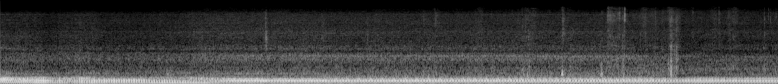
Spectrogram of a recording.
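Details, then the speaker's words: 2000 GMC Sonoma 2.2L I4 with a newly installed Magnaflow dual exhaust kit, idling and lightly revved: a steady, deep, low rumble that swells a little on the revs, with a four-cylinder character. Healthy engine, free-flowing exhaust. "far it doesn't sound too ricey it actually sounds pretty darn good a nice deep rumble uh it has a little bit you know it has the four cylinder sound that's nothing you can get rid of"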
